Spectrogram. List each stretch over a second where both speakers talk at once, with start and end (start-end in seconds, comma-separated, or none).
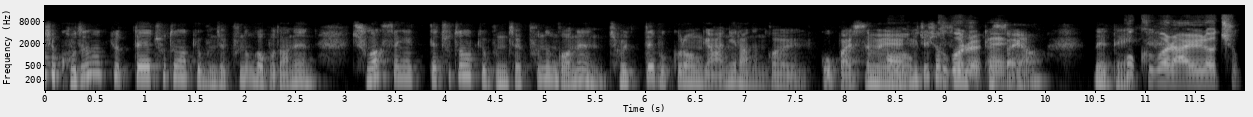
8.4-9.7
